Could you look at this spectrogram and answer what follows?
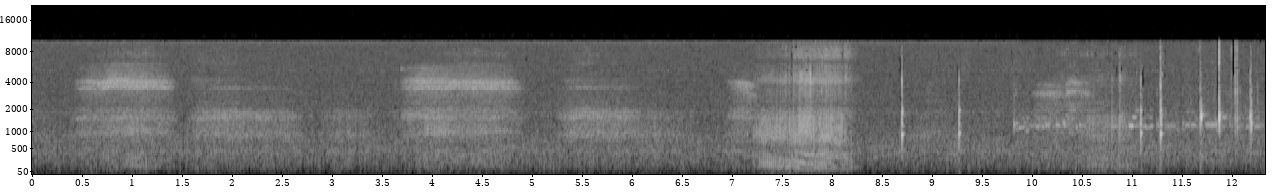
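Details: Snoring: slow, rasping snores on each breath, about five in twelve seconds, followed by faint clicking noises.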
